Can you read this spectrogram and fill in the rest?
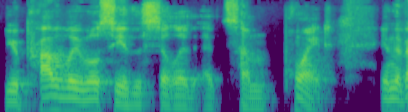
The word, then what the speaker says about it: psyllid: P-S-Y-L-L-I-D, psyllid, the P is silent,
